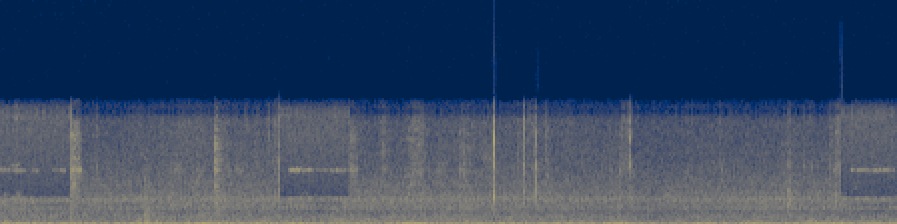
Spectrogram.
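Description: Passenger train running at speed, heard from inside the carriage: a steady low rumble with a few light clicks.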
